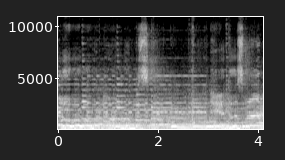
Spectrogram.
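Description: Live gaúcho folk dance music from a trio: a man singing, backed by a piano accordion and two acoustic guitars.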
